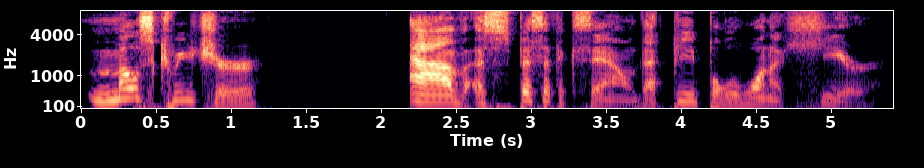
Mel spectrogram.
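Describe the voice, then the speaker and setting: A man speaking conversationally as an interview guest, explaining vocal technique in an animated teaching way and checking in with the listener. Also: a little high, slow, no echo, studio quality. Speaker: creature voice actor, interview guest.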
